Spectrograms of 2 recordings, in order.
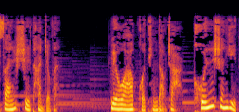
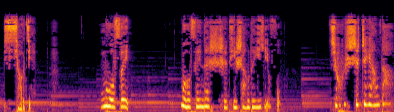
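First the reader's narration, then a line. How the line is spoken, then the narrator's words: Wailing sobs. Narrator (Chinese): 她实在是忍不住嚎啕大哭起来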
